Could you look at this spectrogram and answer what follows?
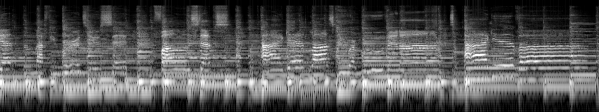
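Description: A woman singing in phrases, with vibrato, while strumming an acoustic guitar.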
